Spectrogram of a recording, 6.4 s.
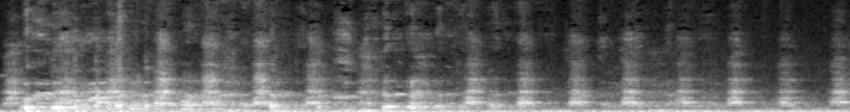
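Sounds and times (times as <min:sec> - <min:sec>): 
chuckling: 0:00.0 - 0:05.4
people panting imitating a dog: 0:00.0 - 0:06.3.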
